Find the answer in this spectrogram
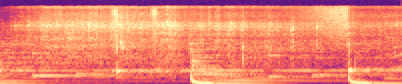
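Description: Hip hop background music: a beat with held synth tones and deep bass notes that glide down in pitch, about a second in and again near the end.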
